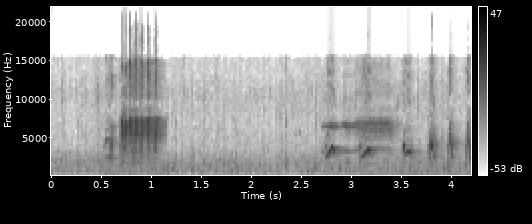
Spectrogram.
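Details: Female capped white-eye giving a harsh high buzz, then after a pause a series of short, sharp whistled chips repeated about every third of a second.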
